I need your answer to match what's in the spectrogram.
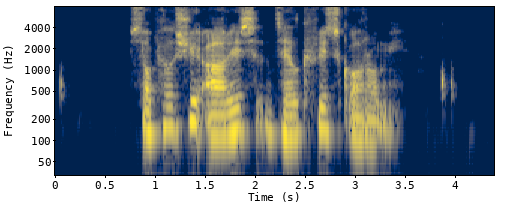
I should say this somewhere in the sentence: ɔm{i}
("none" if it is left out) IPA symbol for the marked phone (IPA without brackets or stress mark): i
